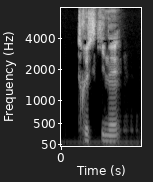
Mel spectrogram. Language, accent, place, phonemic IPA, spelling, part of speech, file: French, France, Lyon, /tʁys.ki.ne/, trusquiner, verb, LL-Q150 (fra)-trusquiner.wav
- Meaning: to mark out with a marking gauge; to scribe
